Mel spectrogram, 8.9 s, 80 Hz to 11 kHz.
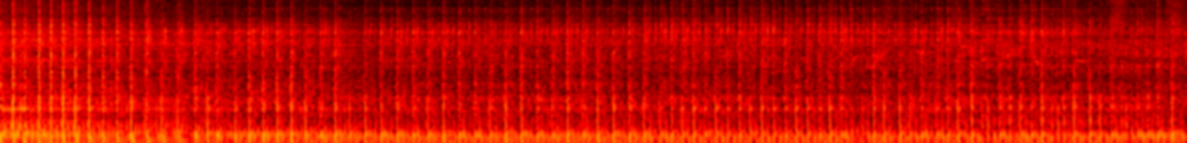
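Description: A Yamaha PW50 dirt bike engine idles with a rapid, even two-stroke putter, close and steady throughout with no voices.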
